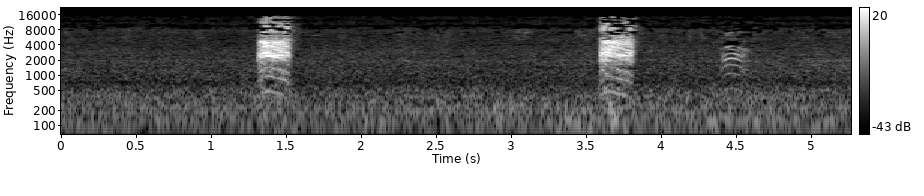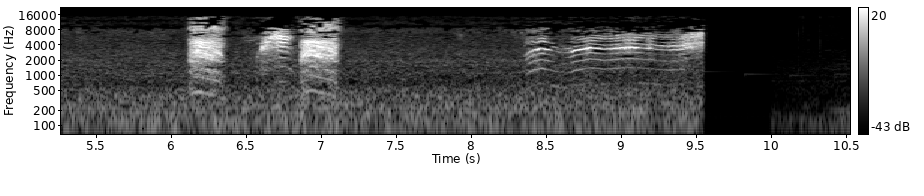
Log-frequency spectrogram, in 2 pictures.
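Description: A crow cawing: single short calls a couple of seconds apart, then three in quick succession about six seconds in, and a faster, wavering run of calls near the end that cuts off suddenly. Steady background noise runs under the calls.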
